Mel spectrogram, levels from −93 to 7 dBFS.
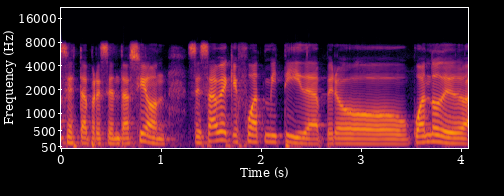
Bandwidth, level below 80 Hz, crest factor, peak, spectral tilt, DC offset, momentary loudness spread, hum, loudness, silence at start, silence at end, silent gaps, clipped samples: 8.4 kHz; -48 dBFS; 16 dB; -6 dBFS; -3.5 dB/octave; under 0.1%; 4 LU; none; -20 LUFS; 0 s; 0 s; none; under 0.1%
